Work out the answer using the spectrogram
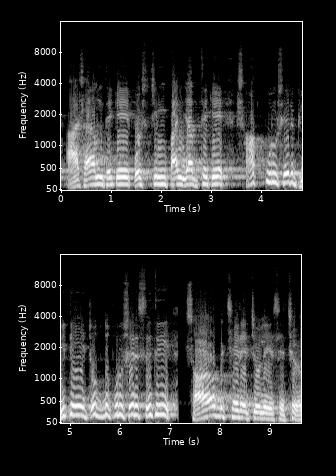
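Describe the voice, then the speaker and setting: An actor playing a crazed, impassioned patriotic shepherd in a hammy, declamatory Bengali folk-theatre monologue, with repeated cries and dramatic pauses. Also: male voice, a little high, warm tone, close to an everyday voice. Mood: mock surprise. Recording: dull, echoey hall-like stage recording.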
